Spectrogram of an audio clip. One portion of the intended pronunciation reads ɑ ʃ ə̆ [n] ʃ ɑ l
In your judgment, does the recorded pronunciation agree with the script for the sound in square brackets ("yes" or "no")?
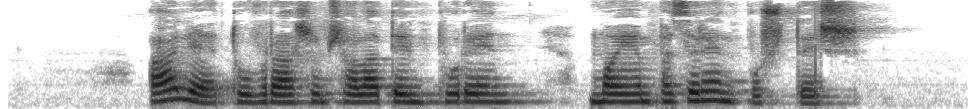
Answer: no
